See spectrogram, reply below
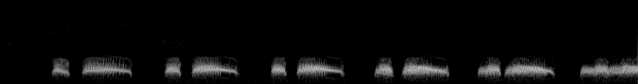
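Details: Cooing wild spotted dove, recorded at Ngọc Hồi, Vietnam, 25 March 2020: six paired phrases, each a clipped short hoot followed by a drawn-out falling coo, about one pair per second, over a constant high-pitched drone.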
